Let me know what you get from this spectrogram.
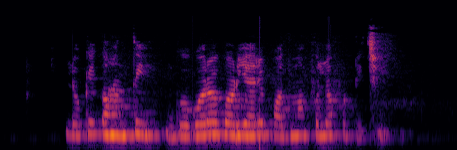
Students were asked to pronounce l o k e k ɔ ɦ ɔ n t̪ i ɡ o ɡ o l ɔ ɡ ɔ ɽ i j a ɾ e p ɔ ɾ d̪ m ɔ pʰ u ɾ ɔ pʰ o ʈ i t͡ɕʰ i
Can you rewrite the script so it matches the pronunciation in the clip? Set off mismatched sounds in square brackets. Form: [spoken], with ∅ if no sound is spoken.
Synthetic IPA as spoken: l o k e k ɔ ɦ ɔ n t̪ i ɡ o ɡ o [ɾ] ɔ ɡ ɔ ɽ i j a ɾ e p ɔ [∅] d̪ m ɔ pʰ u [l] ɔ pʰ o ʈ i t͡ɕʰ i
